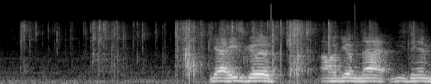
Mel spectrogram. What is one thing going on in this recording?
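A foil card wrapper crinkles and tears.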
